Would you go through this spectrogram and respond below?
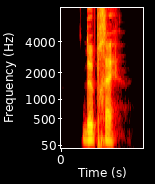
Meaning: closely
- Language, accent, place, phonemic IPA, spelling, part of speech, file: French, France, Lyon, /də pʁɛ/, de près, adverb, LL-Q150 (fra)-de près.wav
